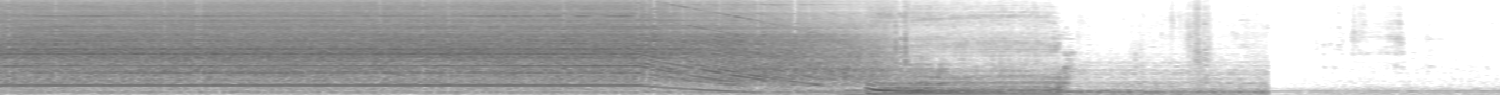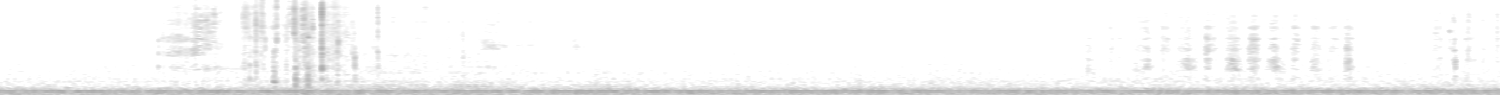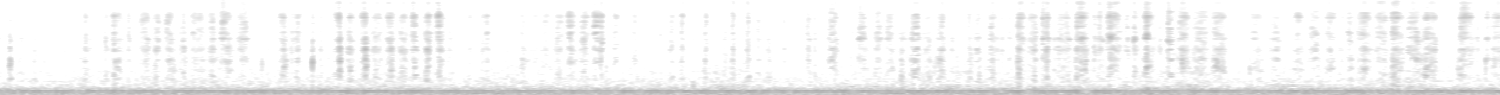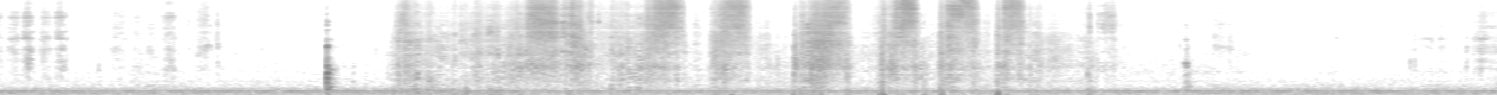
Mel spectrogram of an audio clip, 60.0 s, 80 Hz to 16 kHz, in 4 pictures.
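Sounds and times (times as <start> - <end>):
steady low hum: 7.4 - 12.7
knife rustling on paper: 48.9 - 56.2
plastic nozzle scratching wood: 50.3 - 55.2.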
